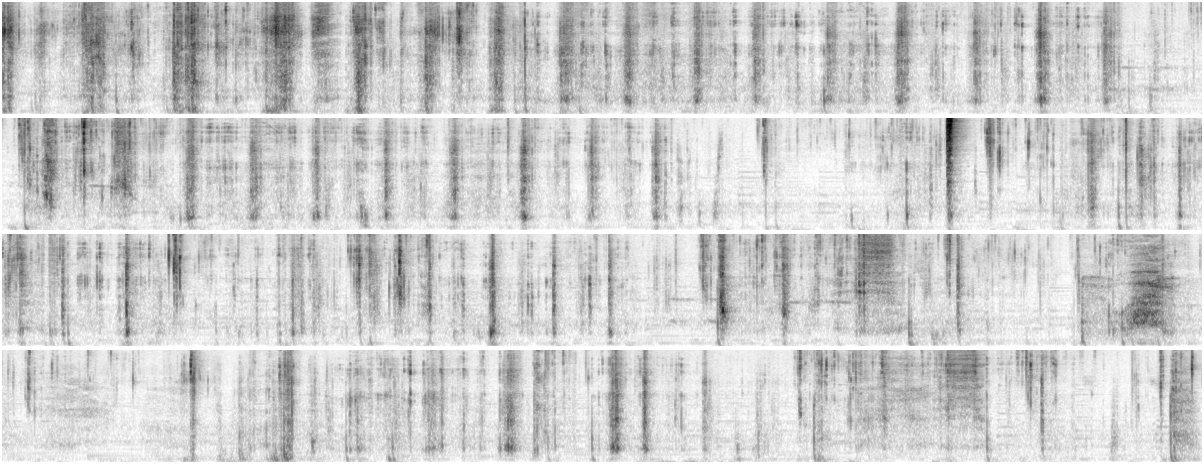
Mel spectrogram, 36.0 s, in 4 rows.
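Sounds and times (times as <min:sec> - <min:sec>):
chewing crispy fried chicken: 0:00.0 - 0:36.0
wet mouth sounds: 0:26.0 - 0:36.0.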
